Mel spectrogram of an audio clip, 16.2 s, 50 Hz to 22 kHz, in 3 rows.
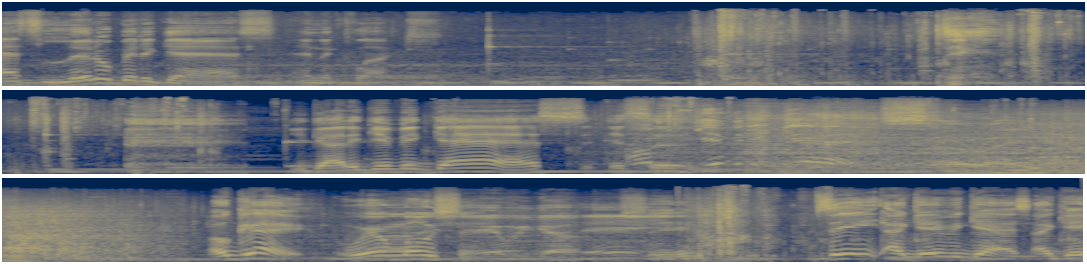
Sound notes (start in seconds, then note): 4.6 laughs; 8.6 engine revs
